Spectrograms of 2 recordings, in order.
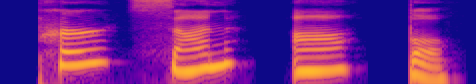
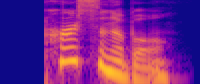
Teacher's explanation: Pronunciation per sunable. Stress on the first syllable.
